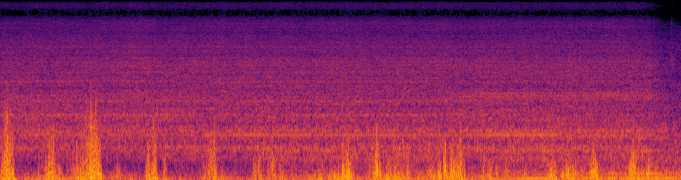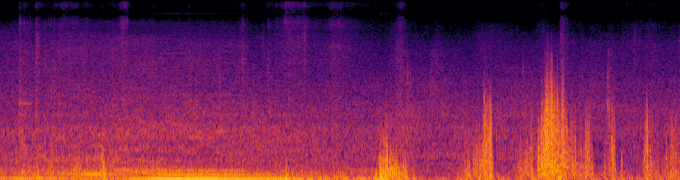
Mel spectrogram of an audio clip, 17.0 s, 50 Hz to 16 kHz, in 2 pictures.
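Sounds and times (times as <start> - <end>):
hair dryer blowing air: 0.0 - 8.3.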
